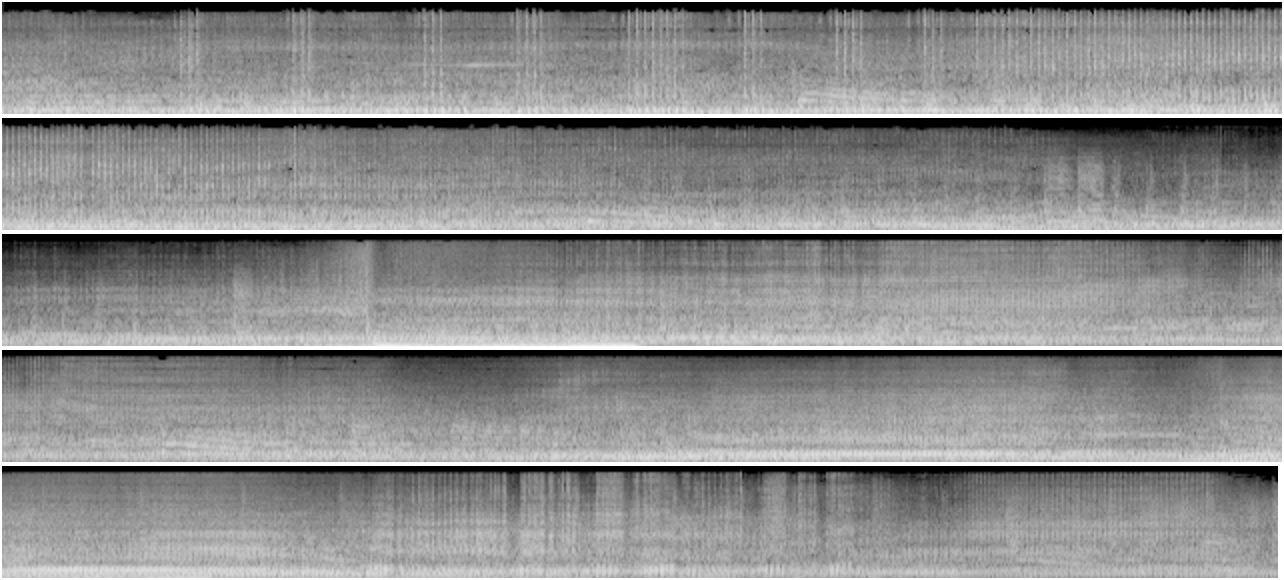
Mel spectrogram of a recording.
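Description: Small engines of a racing garden tractor and mini bikes running hard on a dirt track, a dense steady drone. After about twelve seconds the sound changes to ATV engines revving up and down again and again, with two short deep rumbles.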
